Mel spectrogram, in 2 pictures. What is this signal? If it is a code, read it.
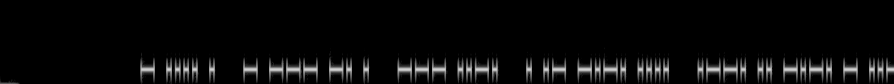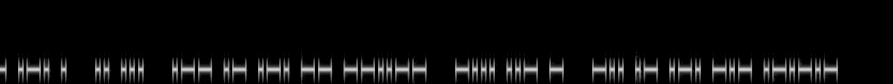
Morse code, heard as a keyed tone, about 28 wpm, 700 Hz. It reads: THE TONE OF EACH PICTURE IS WARM, BUT DARK.
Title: Sentences from Top 1600 Words 28wpm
